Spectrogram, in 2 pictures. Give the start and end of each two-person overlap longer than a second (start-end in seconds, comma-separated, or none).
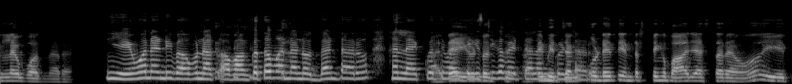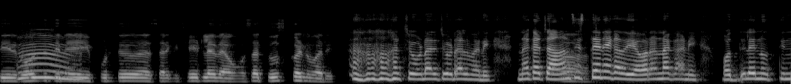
4.4-6.0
